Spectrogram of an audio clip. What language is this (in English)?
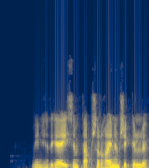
Bashkir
